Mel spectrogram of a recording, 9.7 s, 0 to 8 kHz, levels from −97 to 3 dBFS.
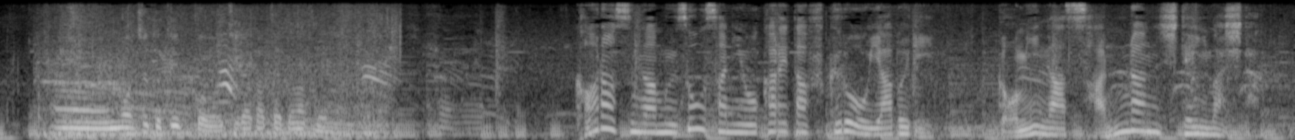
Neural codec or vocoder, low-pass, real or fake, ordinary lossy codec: none; 7.2 kHz; real; none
